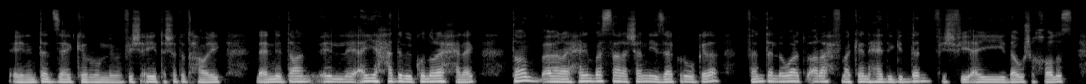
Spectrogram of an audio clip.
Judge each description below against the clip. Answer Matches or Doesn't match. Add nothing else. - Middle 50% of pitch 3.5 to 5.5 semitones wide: Doesn't match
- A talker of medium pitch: Doesn't match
